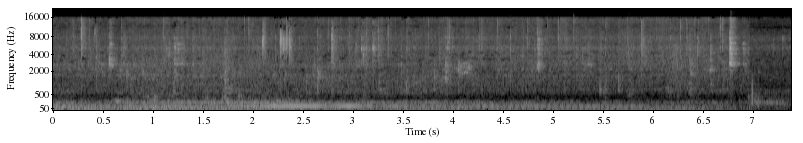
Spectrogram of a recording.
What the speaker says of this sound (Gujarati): ગુંદ તળવાનો છે. તળવાનું કામ ચાલુ.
